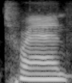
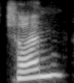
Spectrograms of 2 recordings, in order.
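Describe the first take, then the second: First: The name is said the North American way. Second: The name is said the Vietnamese way. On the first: "how we say in North America" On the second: "in Vietnamese is pronounced as Chun"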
